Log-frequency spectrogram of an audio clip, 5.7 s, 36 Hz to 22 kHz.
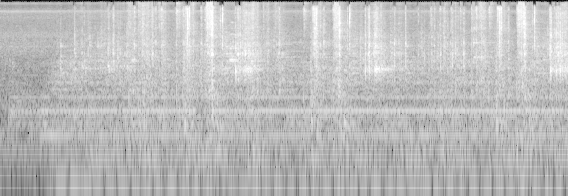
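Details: Cremer CF1220 (TQ1220) tablet counter test run after the PLC and HMI retrofit; steady hum with fast irregular tablet rattle and light clicks, about four a second, no grinding or knocking. Normal running.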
